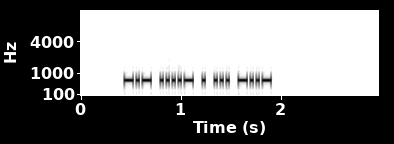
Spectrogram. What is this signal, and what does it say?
Morse code, heard as a keyed tone, about 40 wpm, 700 Hz. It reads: K4ESX
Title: USA Call Signs - 5 Characters - 40wpm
